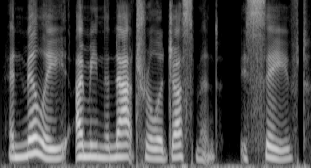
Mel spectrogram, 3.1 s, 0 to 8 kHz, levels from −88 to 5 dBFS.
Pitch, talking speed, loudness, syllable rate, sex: 195 Hz, 135 wpm, -18 LUFS, 5.7 syllables/s, female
